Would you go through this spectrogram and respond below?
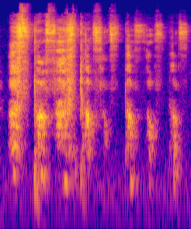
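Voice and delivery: breathy whispered panting, fading away; huffing and puffing. Acted. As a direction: pant like a dog climbing a hill. Dog panting up the hill.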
